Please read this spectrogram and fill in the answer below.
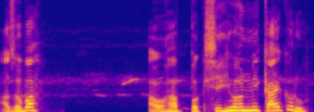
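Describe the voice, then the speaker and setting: Man acting animated, high-voiced eager young villager. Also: a little slow. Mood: amazed. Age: young adult. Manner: earnest, excitable, polite. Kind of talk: children's fairy-tale cartoon acting.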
